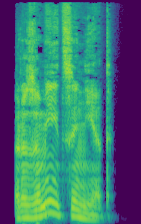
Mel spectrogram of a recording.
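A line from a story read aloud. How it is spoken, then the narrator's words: Calm, smiling, soothing. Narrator (Russian): спокойно улыбнулся я, решив, что лучше успокоить темпераментную красноволосую красотку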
